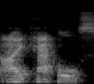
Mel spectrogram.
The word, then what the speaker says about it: ICACLS: I pronounce that I cackles in my head.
